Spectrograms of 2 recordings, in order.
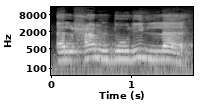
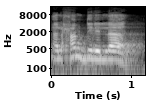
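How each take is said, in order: First: Slow, joined "الحمد" with a full du; damma on dal. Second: "الحمد" run into "لله" without u; vowelless dal. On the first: Shown as a demonstration. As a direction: link "الحمد" to "لله" through a clear u. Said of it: "لا، الصحيح". (نطق "الحمد" بضم الدال موصولة) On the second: Retold or imitated. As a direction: drop the u ending "الحمد". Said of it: "ما يقفش عليها يسكنها". (تسكين دال "الحمد" خطأً)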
